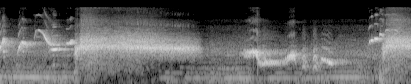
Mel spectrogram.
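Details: White-rumped shama, worked up and delivering 'tembakan' song to provoke rivals: brief whistles, a long harsh rasping burst, then a few quick warbled notes and another rasp.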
